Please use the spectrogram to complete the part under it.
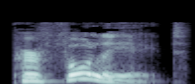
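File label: "perfoliate", British English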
